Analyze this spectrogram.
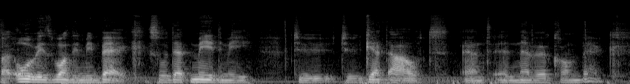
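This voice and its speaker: A man with a Hungarian accent, fairly low in pitch, his intonation fairly even, in audible room echo. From Hungary. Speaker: graphic designer. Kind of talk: testimony. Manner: halting.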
